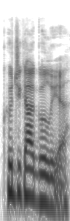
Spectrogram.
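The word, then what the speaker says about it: Kujichagulia: hard one Kucha oh man no kuika gulia kui gulia that's it ha too many syllables anyway that is self-determination and it's encouraging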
